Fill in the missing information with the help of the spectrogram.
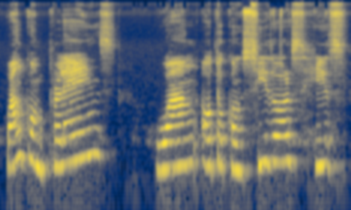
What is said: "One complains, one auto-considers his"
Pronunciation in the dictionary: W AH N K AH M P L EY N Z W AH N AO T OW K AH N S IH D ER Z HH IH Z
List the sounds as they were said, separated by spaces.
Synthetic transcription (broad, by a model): W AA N K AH M P L EY N S W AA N AO T OW K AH N S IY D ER S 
